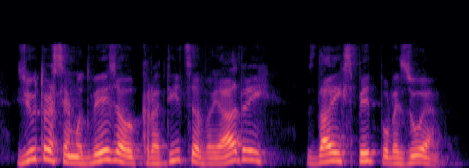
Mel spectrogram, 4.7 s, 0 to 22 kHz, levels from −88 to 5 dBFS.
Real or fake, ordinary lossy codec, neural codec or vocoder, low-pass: fake; none; codec, 16 kHz, 4 kbps, X-Codec, HuBERT features, trained on LibriSpeech; 7.2 kHz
